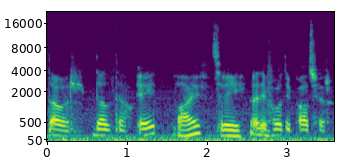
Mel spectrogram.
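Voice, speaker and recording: A man voicing a calm airline co-pilot in a flight simulator, giving clipped checklist and radio callouts that sound distant, like a cockpit headset feed. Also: fairly high pitch, moderate pace, gravelly, slight background noise. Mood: matter-of-fact. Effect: cockpit callouts played from the flight simulator, sounding distant like a headset feed.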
